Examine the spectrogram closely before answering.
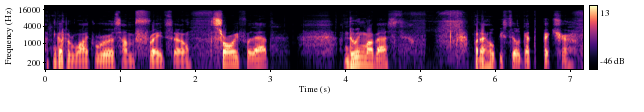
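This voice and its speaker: A man at medium pitch with a Dutch accent, moderate in pace with long, frequent pauses and fairly even intonation, in a dry, close sound with no echo. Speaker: motorcycle vlogger. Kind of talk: tutorial. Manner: halting.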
